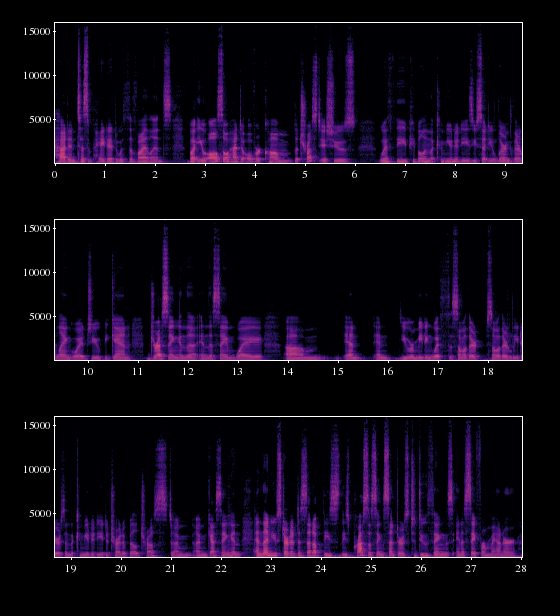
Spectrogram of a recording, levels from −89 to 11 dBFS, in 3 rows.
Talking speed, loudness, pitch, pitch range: 165 wpm, -40 LUFS, 160 Hz, 155-175 Hz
